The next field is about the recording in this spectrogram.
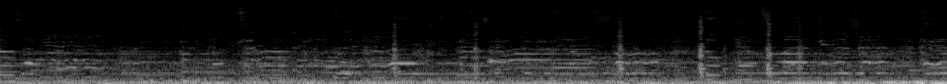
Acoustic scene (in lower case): car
